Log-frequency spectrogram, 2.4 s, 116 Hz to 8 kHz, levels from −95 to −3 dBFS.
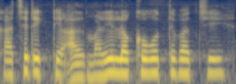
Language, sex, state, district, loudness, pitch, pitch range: Bengali, female, West Bengal, Alipurduar, -16 LUFS, 205 Hz, 190-205 Hz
